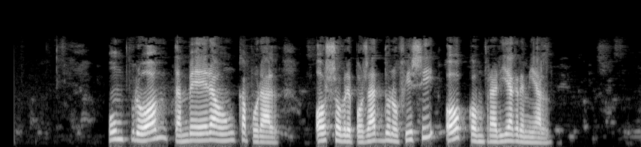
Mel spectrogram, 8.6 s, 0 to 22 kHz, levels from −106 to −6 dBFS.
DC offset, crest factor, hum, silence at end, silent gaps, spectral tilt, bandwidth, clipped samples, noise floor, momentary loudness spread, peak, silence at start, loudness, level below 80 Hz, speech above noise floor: under 0.1%; 20 dB; none; 1.2 s; none; -5 dB/octave; 7.8 kHz; under 0.1%; -71 dBFS; 9 LU; -2 dBFS; 1.45 s; -20 LUFS; -70 dBFS; 51 dB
